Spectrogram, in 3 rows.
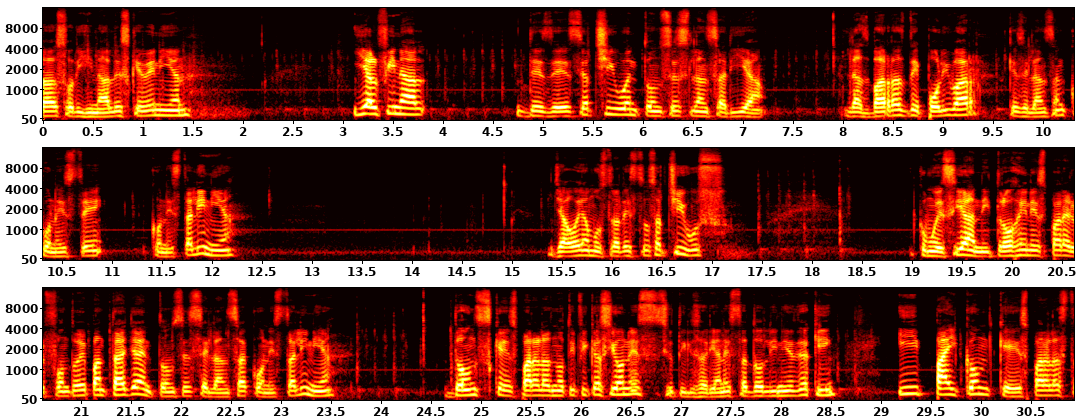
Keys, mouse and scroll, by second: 0.4 Down, 0.6 Down, 1.4 Down, 1.6 Down, 2.4 Down, 2.8 Down, 3.0 Down, 3.1 Down, 3.3 Down, 3.5 Down, 3.7 Down, 3.9 Down, 4.0 Down, 4.2 Down, 4.6 Down, 5.5 Up, 5.7 Up, 5.8 Up, 6.0 Up, 6.2 Up, 6.4 Up, 6.5 Up, 7.1 Up, 7.3 Up, 7.5 Up, 9.5 Down, 11.2-12.5 Left, 15.4 Right, 15.6-16.5 Right, 17.5 Down, 17.7 Down, 17.9 Down, 18.3 Up, 21.3 Down, 21.9 Left, 22.1 Left, 22.3 Left, 22.5 Left, 23.1 Left, 23.8 Down, 24.0 Down, 24.1 Down, 24.7 typing, 26.2-28.7 typing, 29.8 Up, 30.2 Down.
